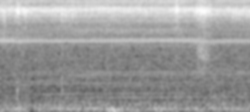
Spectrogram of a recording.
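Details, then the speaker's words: TaoTronics ultrasonic humidifier after the noisy-fan fix (fan lubricated with petroleum jelly/grease and spun until free), unit opened: very faint steady fan hum with a soft low rumble, no rattle or grinding, running quietly. "pretty quiet would you say so yeah not bad"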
